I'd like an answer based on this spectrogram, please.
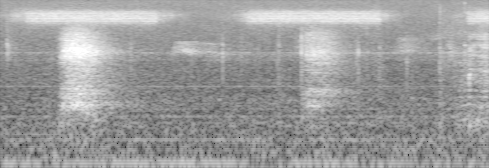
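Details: A deer behind a workshop gives two sharp, breathy whooshing blows, about two and a half seconds apart, sounding the alarm for other deer.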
